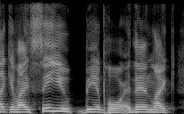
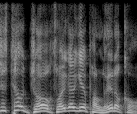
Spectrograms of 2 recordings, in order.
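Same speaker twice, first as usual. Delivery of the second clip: put-on Mexican accent; 3 semitones higher than usual. Retelling what a woman yelled last night, in a Mexican accent impression. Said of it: "love your Mexican voice".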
